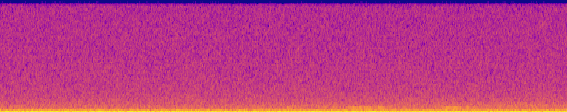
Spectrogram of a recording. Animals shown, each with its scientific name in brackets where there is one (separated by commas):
Mourning Dove (Zenaida macroura)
